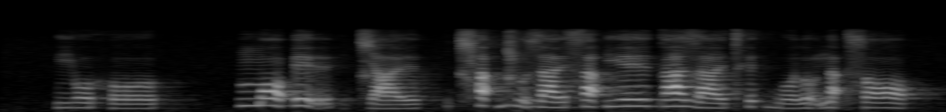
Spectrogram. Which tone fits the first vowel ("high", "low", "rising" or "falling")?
low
